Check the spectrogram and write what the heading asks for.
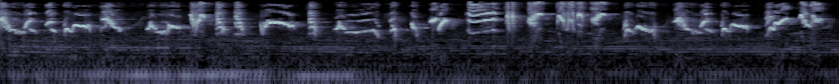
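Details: A lively Oriental magpie-robin pours out fast, varied song of squeaky whistles, quick rising and falling slurs and chirps in dense unbroken phrases, with a faint low hum beneath.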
